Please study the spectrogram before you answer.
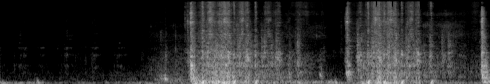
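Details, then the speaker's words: Snowblower small engine after auger belt replacement, at full throttle: catches in uneven bursts, surges, then sputters and dies between tries; owner suspects it is out of gas, fuel starvation. "Give me 1 second. See about adding some fuel. Maybe it is out of gas."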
